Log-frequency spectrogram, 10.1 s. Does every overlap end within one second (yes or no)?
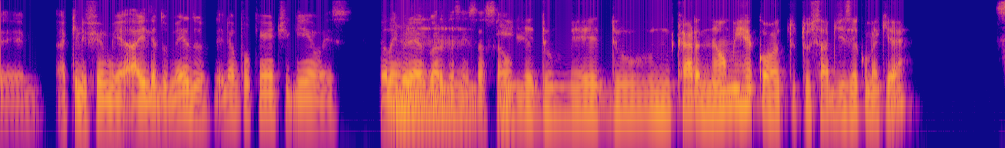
no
